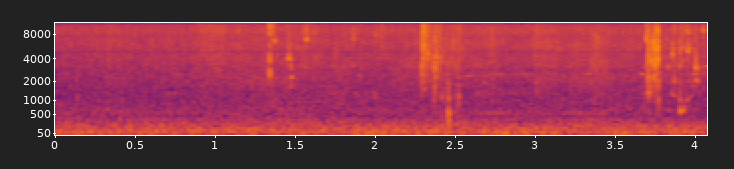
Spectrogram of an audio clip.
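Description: Wind rumbling on the microphone, a low steady noise, with a few faint clicks.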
